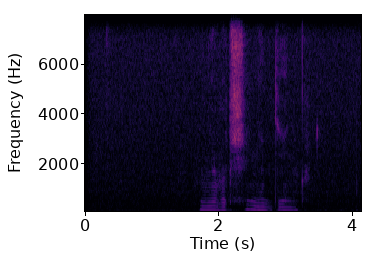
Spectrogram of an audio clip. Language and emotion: Russian, sad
